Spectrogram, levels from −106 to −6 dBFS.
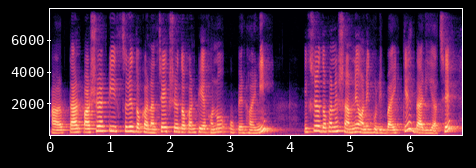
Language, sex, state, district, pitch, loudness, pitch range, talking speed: Bengali, female, West Bengal, Purulia, 230 Hz, -18 LUFS, 200-300 Hz, 185 wpm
